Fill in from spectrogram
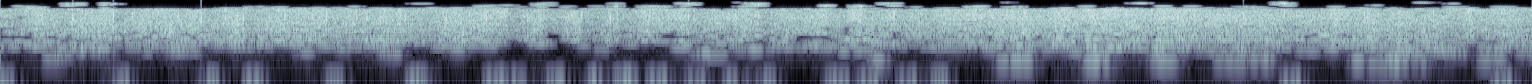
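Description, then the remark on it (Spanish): Sustained audience applause for the attendees, a departing colleague and the institution, a dense, steady wash of many hands clapping at once that stays loud and even for about eleven seconds, with no voices heard over it. “Quiero decir en resumen un aplauso para ustedes un aplauso para nuestra compañera que se va y un aplauso para una institución que se atreve eh, a ser la mejor en el país y probablemente en América Latina.”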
